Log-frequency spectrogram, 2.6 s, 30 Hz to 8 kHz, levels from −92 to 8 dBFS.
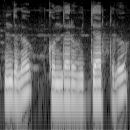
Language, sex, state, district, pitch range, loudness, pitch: Telugu, male, Andhra Pradesh, Sri Satya Sai, 115-135 Hz, -16 LUFS, 120 Hz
